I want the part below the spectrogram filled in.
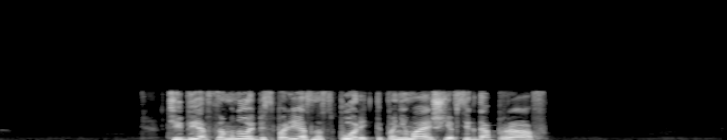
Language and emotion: Russian, angry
